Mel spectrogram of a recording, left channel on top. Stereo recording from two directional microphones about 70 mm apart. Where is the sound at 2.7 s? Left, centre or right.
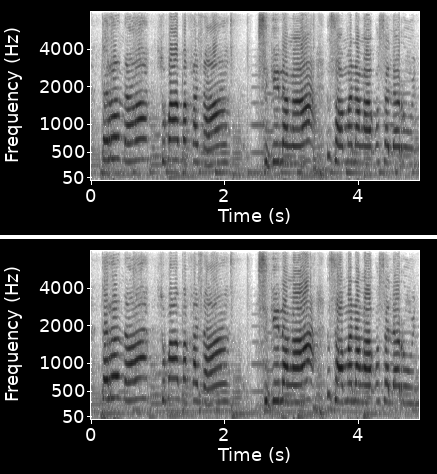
Right.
